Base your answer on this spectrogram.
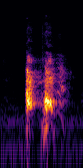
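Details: Mary the Pit Bull, a bored female pet dog kept inside away from a hot grill on the deck, complaining with two closely spaced husky barks, the second trailing off into a drawn-out moan.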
